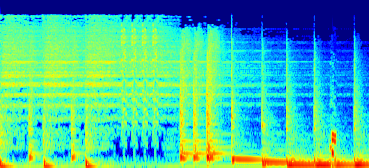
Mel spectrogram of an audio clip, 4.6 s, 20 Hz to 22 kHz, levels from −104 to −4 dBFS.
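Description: A music recording carries steady mains hum throughout. A low tone at 50 Hz sits roughly 25 dB under the music, from a ground loop or transformer coupling the power line in. Unlike broadband hiss or buzz, it is a single steady pitch with a few low harmonics. There are also repeated frames. From 1.50 to 2.03 s, a 130.6 ms block plays four extra times, consistent with five compressed frames being resent. From 4.12 to 4.22 s, a 104.5 ms block repeats once. Each repeat stutters. Unlike a dropout, nothing goes missing: the same audio returns, and the music runs about 0.63 s longer.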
